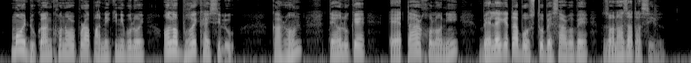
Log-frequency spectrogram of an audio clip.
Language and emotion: Assamese, fearful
